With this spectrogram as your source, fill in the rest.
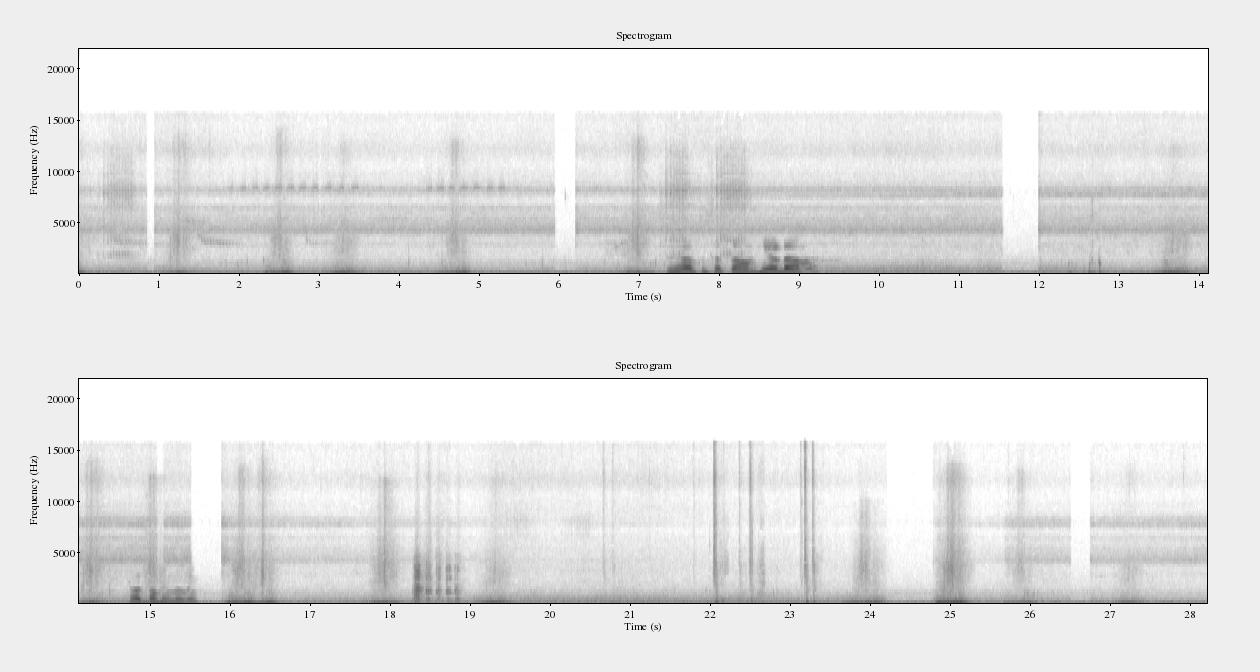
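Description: Large wings flap in heavy beats.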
